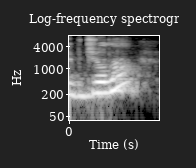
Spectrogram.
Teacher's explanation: бджола вже знаходиться в корені вимовляється як злито один звук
